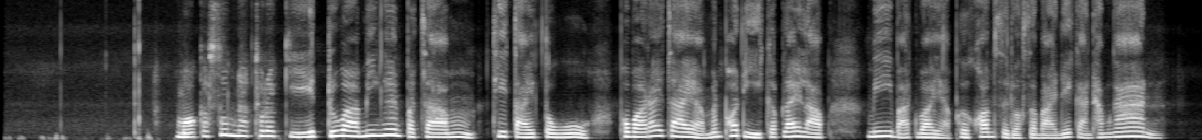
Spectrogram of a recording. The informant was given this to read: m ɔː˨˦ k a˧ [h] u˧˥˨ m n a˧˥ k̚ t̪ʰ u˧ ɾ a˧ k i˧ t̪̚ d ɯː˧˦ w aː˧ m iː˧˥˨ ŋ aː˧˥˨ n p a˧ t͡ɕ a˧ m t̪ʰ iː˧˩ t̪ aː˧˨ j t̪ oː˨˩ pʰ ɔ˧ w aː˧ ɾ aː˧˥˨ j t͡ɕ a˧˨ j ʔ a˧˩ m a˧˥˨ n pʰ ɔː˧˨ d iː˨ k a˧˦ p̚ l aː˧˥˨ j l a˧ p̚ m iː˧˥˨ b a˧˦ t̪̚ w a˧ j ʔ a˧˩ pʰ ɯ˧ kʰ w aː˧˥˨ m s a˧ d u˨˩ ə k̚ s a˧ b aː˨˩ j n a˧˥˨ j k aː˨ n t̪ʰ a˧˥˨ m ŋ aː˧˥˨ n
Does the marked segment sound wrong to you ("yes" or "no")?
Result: yes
